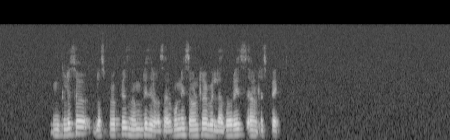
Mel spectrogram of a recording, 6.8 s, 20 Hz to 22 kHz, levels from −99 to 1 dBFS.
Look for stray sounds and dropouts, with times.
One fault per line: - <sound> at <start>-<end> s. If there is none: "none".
none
